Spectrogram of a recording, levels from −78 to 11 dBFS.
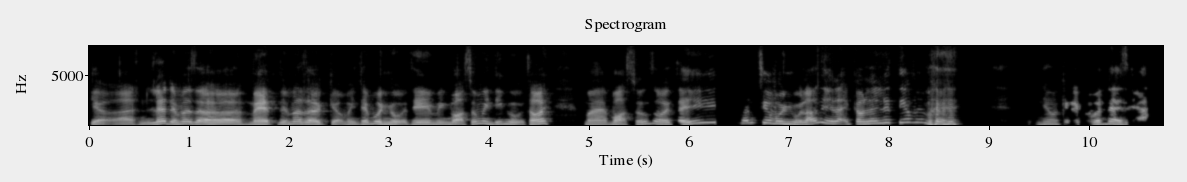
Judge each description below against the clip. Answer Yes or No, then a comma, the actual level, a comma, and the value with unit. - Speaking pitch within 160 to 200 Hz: Yes, medium, 185 Hz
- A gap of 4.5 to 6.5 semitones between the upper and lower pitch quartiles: Yes, average, 5.0 semitones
